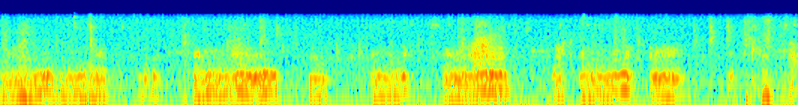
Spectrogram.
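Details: Playful growling from two dogs, a miniature schnauzer sounding mean while her tail wags and a barking shih tzu/pomeranian mix; rough low growls repeat in pulses about every second, punctuated by quick higher barks and scuffling.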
